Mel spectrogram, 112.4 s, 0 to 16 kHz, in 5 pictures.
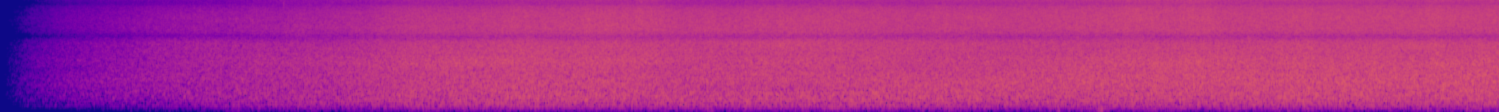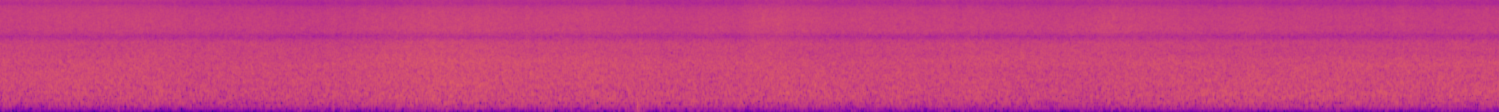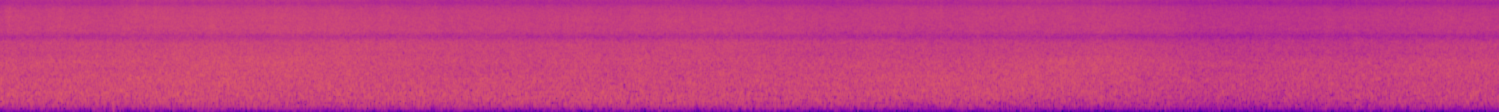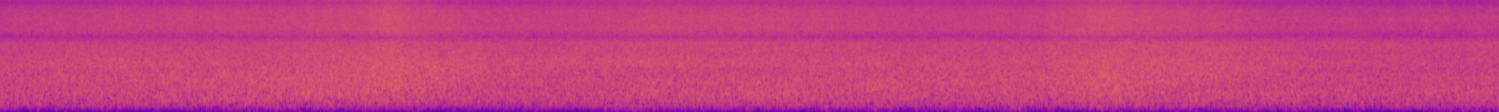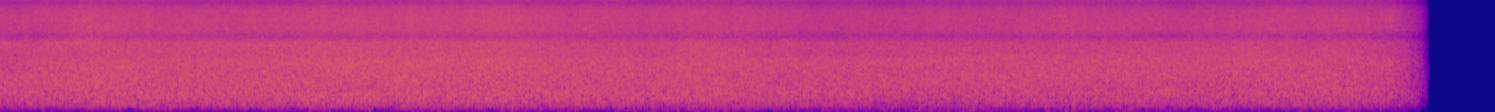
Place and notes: Scarborough, UK - Autumn, North Bay, Scarborough, UK
Binaural field recording of North Bay, Scarborough, UK. A very windy day with rough sea.
13 October 2012, 06:00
